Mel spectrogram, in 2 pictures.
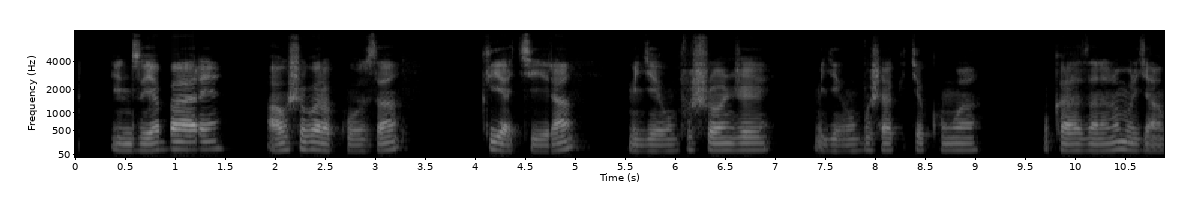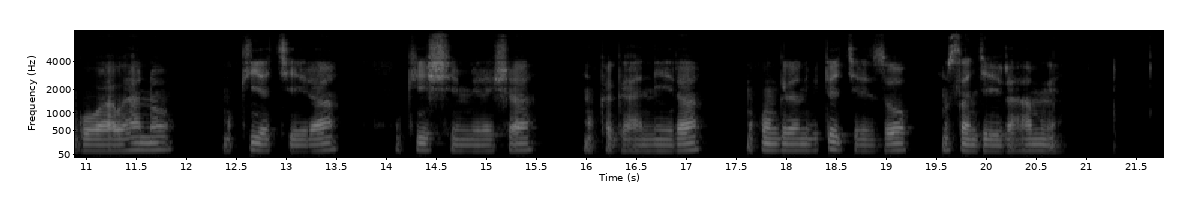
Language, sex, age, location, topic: Kinyarwanda, male, 25-35, Nyagatare, finance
